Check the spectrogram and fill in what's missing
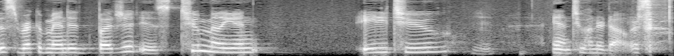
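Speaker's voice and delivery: words broken up by laughter. Reading out a recommended budget figure, laughing while speaking. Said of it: "I'm sorry for laughing".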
